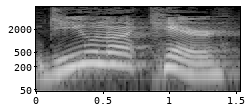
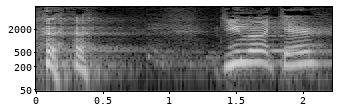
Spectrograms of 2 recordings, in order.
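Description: First: Slow, loud, higher plea; loud, drawn-out reading of the disciples' cry; pleading scripture read. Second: Much higher, loud indignant cry; a disciple yelling at Jesus, indignant; exasperated outburst. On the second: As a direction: burst out at the sleeping teacher. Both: Acted.

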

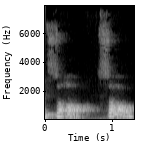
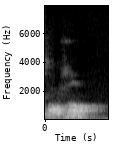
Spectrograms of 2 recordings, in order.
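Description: First: "Saul, Saul" as an earnest plea, the first "Saul" higher; heartfelt calling. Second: Said in the usual way. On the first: Shown as a demonstration. Jesus pleading with Saul, calling "Saul, Saul" heartfelt. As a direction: call "Saul, Saul" with longing, not as a flat read. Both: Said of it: "Don't read that as Saul, Saul".

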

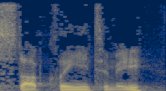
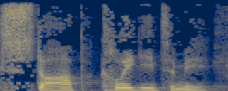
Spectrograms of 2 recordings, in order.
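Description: First: Gentle and low, as loving as possible. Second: Said in the usual way. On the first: Retold or imitated. Jesus gently telling Mary to let go, loving and low. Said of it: "as loving as possible".

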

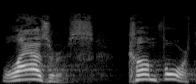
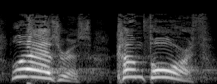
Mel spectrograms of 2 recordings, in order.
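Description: First: Calling out to a dead man; a strong loud summons; preacher calling Lazarus out. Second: Full roaring shout, much higher and louder; preacher's all-out cry to the tomb; top-of-the-lungs shout. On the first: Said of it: "he cried out with a loud voice". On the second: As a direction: bellow it with everything you have. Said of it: "he cries out at the top of his lungs". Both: Retold or imitated.

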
